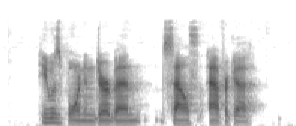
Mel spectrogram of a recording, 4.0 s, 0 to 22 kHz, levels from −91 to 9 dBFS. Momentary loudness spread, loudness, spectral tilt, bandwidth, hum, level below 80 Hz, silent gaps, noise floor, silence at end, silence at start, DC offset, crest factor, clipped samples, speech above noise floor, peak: 11 LU; -27 LUFS; -3 dB/octave; 11.5 kHz; none; -68 dBFS; none; -71 dBFS; 0.6 s; 0.5 s; under 0.1%; 26 dB; under 0.1%; 44 dB; -4 dBFS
